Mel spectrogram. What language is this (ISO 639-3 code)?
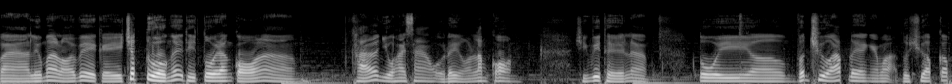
vie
